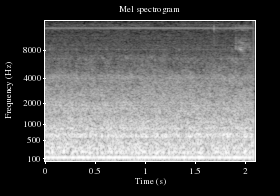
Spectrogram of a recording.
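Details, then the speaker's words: BougeRV 53-quart mobile fridge/freezer on power from a Go Power unit: low steady hum with faint even buzz, no knocks; compressor running normally at about 35-40 watts at high. "Can y'all hear the compressor? I'll be doggone. There you go, family. Because I know this only pulls about 35 or 40 watts when the compressor is high running."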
